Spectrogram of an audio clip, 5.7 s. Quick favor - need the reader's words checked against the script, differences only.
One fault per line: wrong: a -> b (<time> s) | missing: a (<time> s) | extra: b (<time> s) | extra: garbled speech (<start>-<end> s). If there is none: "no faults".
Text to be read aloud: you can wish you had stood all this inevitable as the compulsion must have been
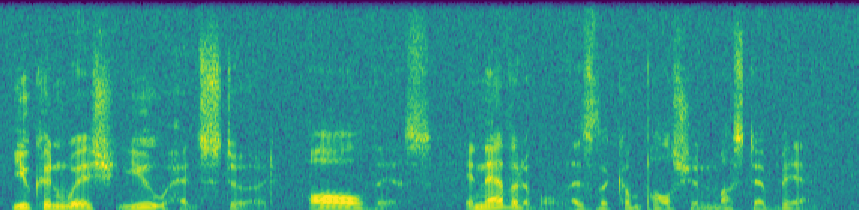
no faults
